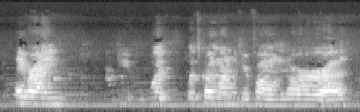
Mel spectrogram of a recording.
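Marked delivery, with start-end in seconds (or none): 0.2-3.6 mock pointed, needling, passive-aggressive sarcasm. Retelling own past remark about phone use: imitating own sarcastic passive-aggressive remark. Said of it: "might be a little bit sarcastic and passive aggressive and might be like".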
